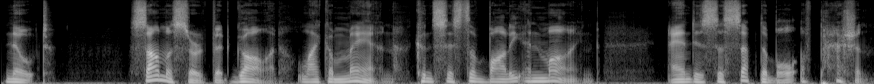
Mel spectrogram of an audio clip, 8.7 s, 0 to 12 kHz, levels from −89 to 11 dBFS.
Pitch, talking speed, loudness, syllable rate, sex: 105 Hz, 115 wpm, -21 LUFS, 3.8 syllables/s, male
